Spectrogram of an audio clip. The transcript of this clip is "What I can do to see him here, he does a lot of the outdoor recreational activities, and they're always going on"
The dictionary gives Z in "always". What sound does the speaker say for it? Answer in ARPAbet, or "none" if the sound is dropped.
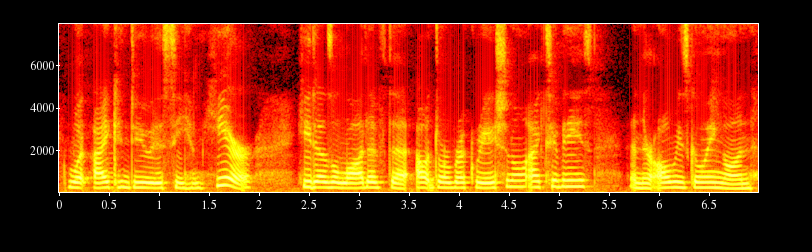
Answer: Z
